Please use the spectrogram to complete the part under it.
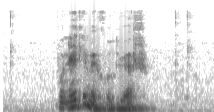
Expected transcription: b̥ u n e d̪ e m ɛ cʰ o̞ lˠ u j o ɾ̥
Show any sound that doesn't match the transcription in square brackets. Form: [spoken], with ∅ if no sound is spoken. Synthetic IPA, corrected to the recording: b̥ u n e d̪ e m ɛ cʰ o̞ lˠ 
